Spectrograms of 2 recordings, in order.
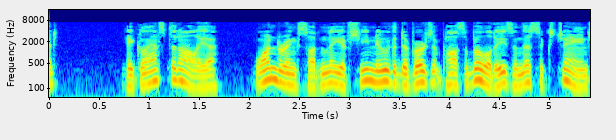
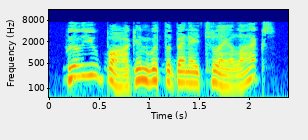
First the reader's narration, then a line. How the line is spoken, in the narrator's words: The Gola asked, his voice a sharp intrusion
